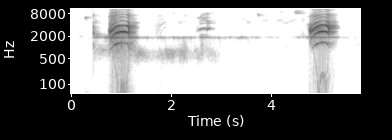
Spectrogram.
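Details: Great kiskadee in natural habitat: two loud raspy nasal notes about four seconds apart, with a short softer note between them and a thin steady whistle-like hum running through the background.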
